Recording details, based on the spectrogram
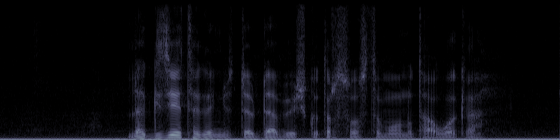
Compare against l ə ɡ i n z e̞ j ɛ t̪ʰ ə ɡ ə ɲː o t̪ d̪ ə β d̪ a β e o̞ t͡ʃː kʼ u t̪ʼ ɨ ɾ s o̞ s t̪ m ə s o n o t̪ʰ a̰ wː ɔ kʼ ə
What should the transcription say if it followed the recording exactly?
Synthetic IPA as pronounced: l ə ɡ i z e̞ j ɛ t̪ʰ ə ɡ ə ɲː u t̪ d̪ ə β d̪ a β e o̞ t͡ʃː kʼ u t̪ʼ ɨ ɾ s o̞ s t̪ m ə h o n u t̪ʰ a̰ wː ɔ kʼ ə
